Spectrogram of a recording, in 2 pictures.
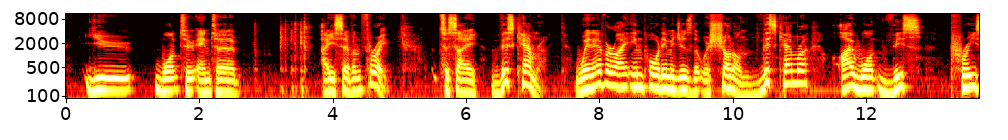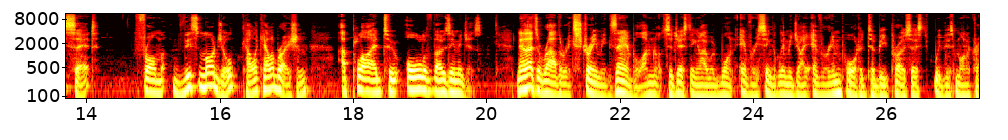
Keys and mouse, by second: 0.4 click, 2.3-3.8 typing.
